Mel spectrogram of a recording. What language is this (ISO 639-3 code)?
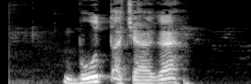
dmk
